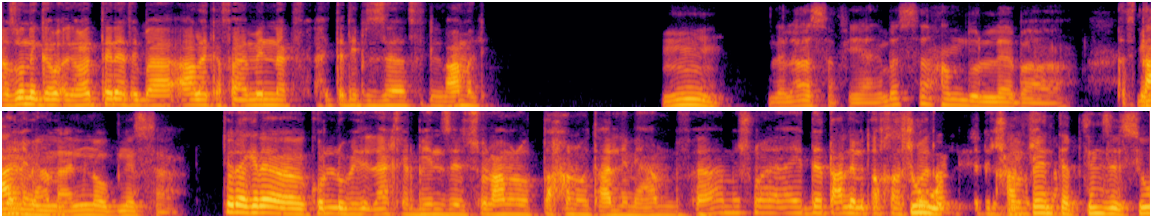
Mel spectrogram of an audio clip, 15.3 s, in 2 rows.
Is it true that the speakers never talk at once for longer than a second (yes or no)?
no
